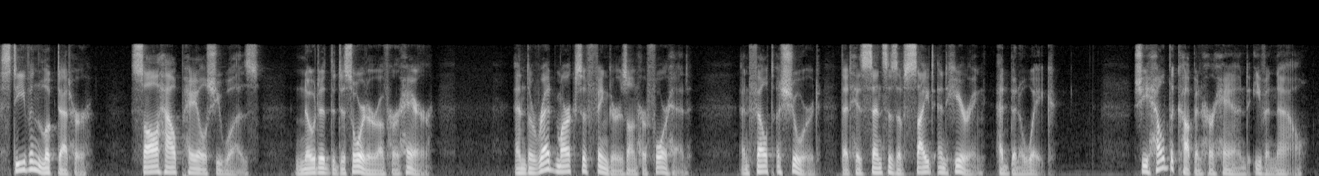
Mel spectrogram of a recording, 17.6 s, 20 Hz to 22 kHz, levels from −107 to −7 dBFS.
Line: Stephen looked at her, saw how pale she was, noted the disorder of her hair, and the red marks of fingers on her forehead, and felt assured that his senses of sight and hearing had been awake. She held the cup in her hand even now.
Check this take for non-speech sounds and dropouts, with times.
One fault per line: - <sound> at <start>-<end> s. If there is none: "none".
none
